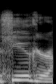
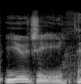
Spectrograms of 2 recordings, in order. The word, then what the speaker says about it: Huger: Every time I hear Huger, I'm like, no, No. – Yuji.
